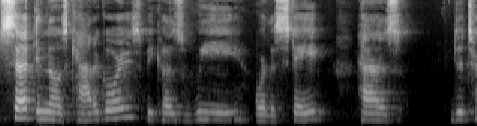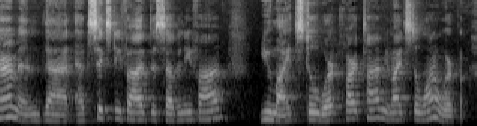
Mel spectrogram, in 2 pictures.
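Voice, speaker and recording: A woman with a medium pitch speaks at a very slow pace with fairly even intonation, and audible room echo. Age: 60s. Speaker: municipal property assessor. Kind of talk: public meeting presentation. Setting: city council chambers. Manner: conversational, with false starts.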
